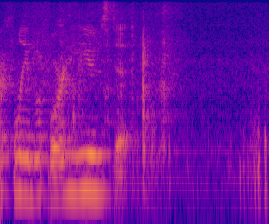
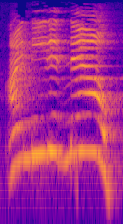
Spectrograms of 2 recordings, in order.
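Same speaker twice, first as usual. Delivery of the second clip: put-on childish demand; 8 semitones higher, 6 dB louder than usual. Sam reads with silly punctuation.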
